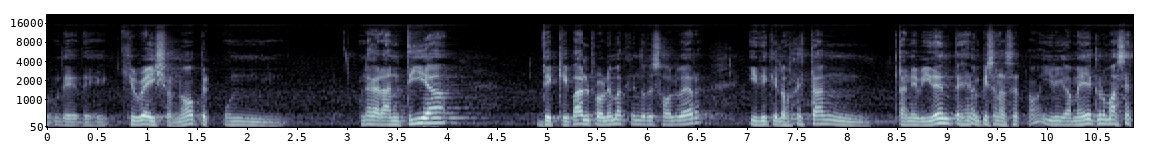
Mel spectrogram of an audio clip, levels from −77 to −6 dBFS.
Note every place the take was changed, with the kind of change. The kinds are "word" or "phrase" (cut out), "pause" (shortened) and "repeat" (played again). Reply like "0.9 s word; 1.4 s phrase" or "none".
1.6 s word; 5.4 s word; 5.8 s word; 7.4 s word; 8.5 s word; 9.2 s word; 9.7 s word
